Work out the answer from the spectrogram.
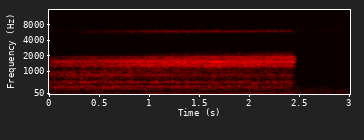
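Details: A male barn owl directing a call at a female on the evening of 26 December 2017; one steady, harsh, hissing screech lasting about two and a half seconds, ending abruptly in quiet.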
